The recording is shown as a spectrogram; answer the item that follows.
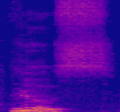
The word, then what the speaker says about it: loose: is pronounced lse lose and this word is pronounced loose lose okay lose loose okay they pronounced different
